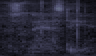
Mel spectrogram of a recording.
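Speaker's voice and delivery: hushed, frightened whisper; scared whisper. Real, not acted. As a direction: breathe the words, afraid to be heard. Alone among bones, scared.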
